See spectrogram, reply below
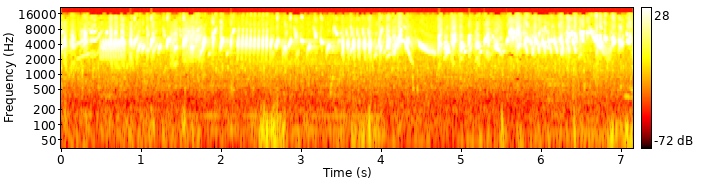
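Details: Goldfinch singing in nature, a long unbroken stream of bright twittering notes, buzzy trills and rapid chirps that continue without pause, layered and varied in pitch.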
